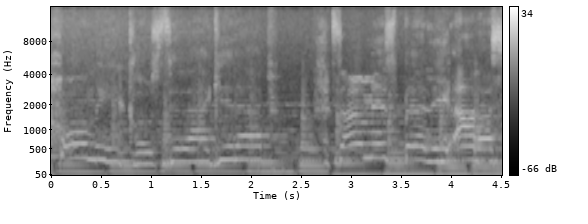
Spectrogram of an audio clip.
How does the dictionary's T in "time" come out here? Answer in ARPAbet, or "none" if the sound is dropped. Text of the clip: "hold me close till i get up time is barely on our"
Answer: S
